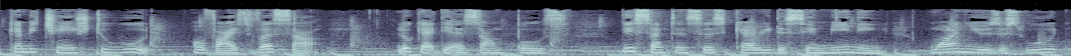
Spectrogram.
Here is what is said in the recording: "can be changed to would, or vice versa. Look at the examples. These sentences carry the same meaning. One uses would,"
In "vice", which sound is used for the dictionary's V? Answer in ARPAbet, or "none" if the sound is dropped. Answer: V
